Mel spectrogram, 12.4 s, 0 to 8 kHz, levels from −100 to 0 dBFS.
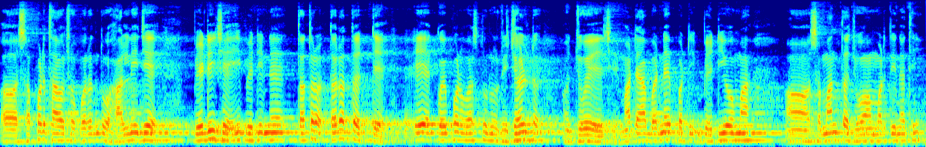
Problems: background sounds at intervals, echo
